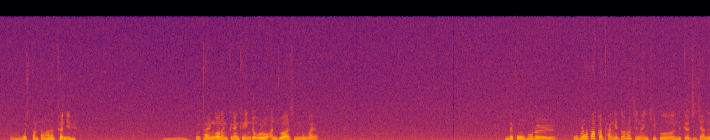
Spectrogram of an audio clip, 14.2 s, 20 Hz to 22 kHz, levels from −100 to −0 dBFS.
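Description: Damaged data in a compressed stream strikes the speech four times, each lasting about 56 ms: 2.63 to 2.68 s, 7.09 to 7.15 s, 9.03 to 9.08 s and 11.87 to 11.93 s. Corrupt bytes make the decoder misread frames and hunt for the next valid header, producing a chirp, squawk, click or short hole. Room noise sits about 17 dB below the speech.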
